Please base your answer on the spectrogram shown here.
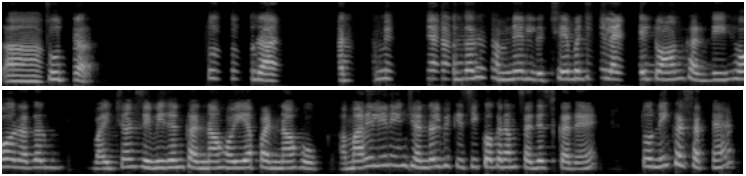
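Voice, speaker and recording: A woman's voice: high-pitched, slow, fairly bright tone, poor audio. A woman student asking persistent, hesitant questions in an online class, heard over choppy call audio that keeps breaking up.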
